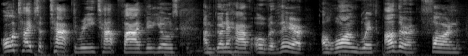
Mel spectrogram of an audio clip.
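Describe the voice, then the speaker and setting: Chatty New York man, bright voice. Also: high-pitched, fairly even intonation, slow pace, soft background music. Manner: chatty, enthusiastic, rambling with fillers. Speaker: sneaker YouTuber. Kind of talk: casual vlog talk to viewers.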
